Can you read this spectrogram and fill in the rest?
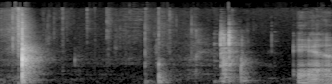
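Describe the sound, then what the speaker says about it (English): A knife chops through vegetables on a cutting board in a few separate, sharp strikes with short pauses between them, then a longer rasping cut at the end. No one speaks. "The best thing you can do is just cut these right in half."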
